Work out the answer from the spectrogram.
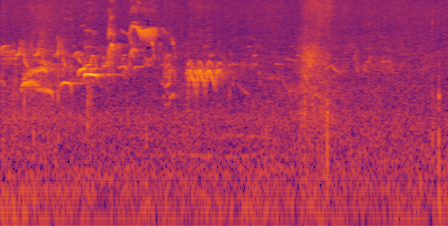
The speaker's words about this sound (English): there's a blackbird just sitting obligingly on, out on a branch singing for us.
